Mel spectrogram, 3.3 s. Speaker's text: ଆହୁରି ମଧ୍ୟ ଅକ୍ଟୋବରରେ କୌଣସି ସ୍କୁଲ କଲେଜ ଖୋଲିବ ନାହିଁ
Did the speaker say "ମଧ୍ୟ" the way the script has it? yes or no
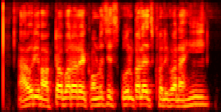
no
